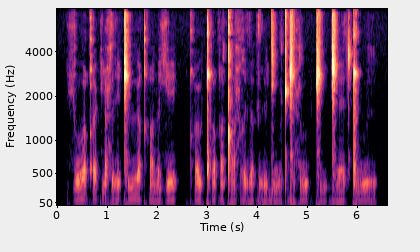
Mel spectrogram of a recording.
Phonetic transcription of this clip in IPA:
ç oː qʼ ɯ k i ħ r e ǁ ɯː qʰ a n ʌ ç e | qʰ uː ǃʰ o q a ǃ a ħ ʁ ɯ r ʌː k r ɯ ɟ e ŋ uː t ɡ͡ǁ e ħ l uː k ǁ iː ɡ͡ǁ ɛː t ǃ uː r

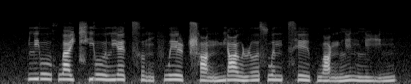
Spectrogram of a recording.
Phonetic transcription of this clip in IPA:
l j o˥˧ ʊ̯ x w a˥˧ ɪ̯ t͡ɕʰ j o˥˧ ʊ̯ l j ɛ˥˩ t͡sʰ ɤ̰˨˩ ŋ f w e˥˩ ɪ̯ ʈ͡ʂʰ ɑ̰˨˩ ŋ m j ɑ˥˩ ʊ̯ ɻ ɤ˥ s w ə˥˧ n t͡sʰ e˥˩ ɪ̯ p w ɑ̰˨˩ ŋ l i˥˩ n l ḭ˨˩˦ n

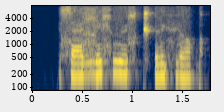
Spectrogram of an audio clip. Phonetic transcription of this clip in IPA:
s æ˧ ɮ e˦ x β ø˦ s t͡ʃʼ ø˨ fʲ ɔ˨ ɡ

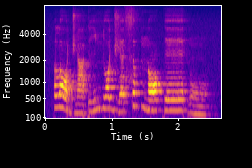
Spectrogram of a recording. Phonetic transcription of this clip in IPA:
l ɔ˦˨ d͡ʒ ã˨ ɗ i˨˦ ɲ ɔ˧ d͡ʒ ɛ˨ s ə˦ p n ɔ˧ k eː˧ ɗ ũ˨

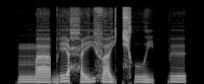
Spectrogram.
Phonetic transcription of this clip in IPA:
mː aː˨ b eː˦ ħ e˨˦ j v a˨ j t͡ɕʰ uː˨ j pː ʏ˦

